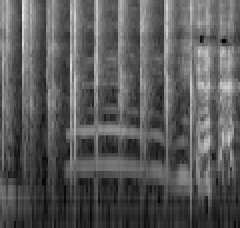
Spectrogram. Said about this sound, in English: Here, we can clap for it.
